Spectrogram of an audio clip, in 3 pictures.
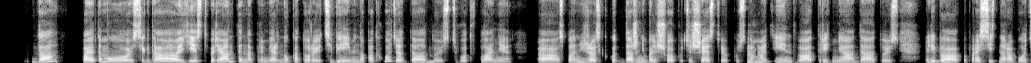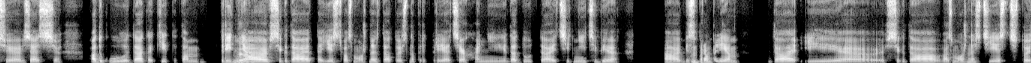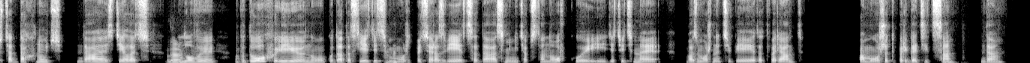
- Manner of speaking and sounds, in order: other background noise; tapping
- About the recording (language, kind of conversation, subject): Russian, advice, Почему из‑за выгорания я изолируюсь и избегаю социальных контактов?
